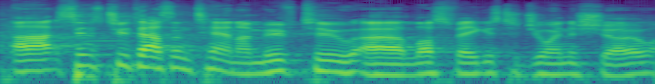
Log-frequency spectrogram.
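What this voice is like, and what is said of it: Australian accent, partly transatlantic. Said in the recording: “there's that Australian accent ... it used to be Australian, but I've been in America now since uh, 2010, so it's kind of like a weird transatlantic half”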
